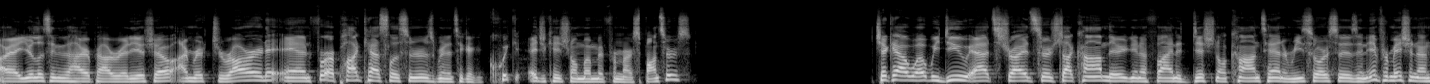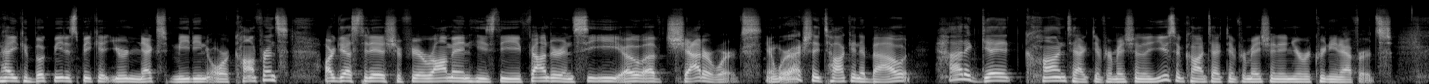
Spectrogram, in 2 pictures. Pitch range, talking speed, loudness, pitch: 135-165 Hz, 195 wpm, -15 LUFS, 150 Hz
